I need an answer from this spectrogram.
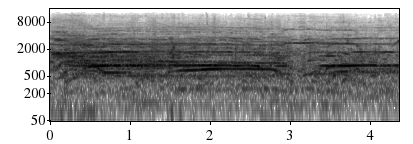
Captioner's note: audience cheering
